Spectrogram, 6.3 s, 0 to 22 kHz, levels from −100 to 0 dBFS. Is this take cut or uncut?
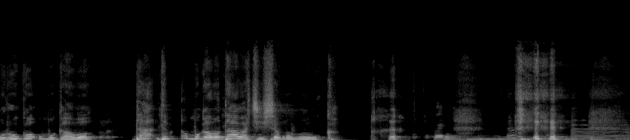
uncut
